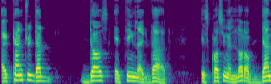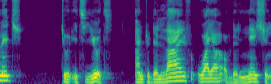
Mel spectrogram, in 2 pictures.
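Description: Over a very clean recording with a silent background, a man speaks at a very slow pace with long, frequent pauses. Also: medium pitch for a man, lively intonation. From Cameroon. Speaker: radio minister. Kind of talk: sermon. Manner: formal.

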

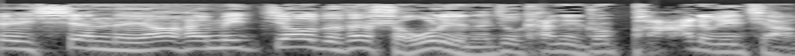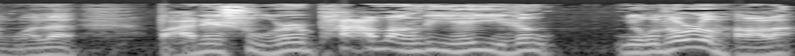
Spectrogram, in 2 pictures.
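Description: This man talks at a very fast pace in an animated tone, his intonation lively and his pitch high for a man. His voice has a bright, sharp tone. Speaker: storyteller podcaster. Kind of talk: storytelling monologue.

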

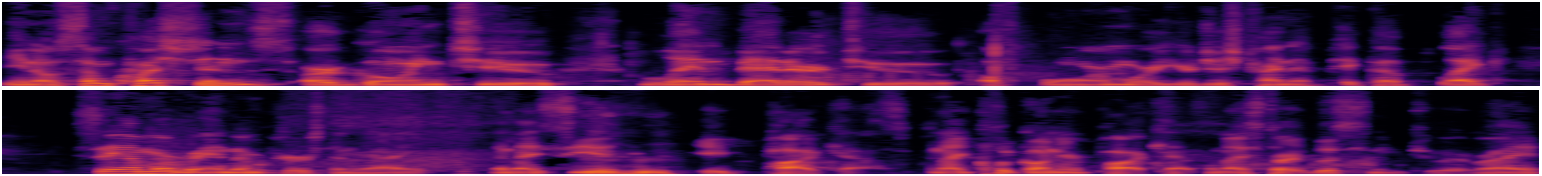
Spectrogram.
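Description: Using a normal speaking voice, a man talks at a moderate pace, his pitch varying in an ordinary way. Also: medium pitch for a man. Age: 40s. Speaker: podcast guest, basketball fan. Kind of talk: casual chat.

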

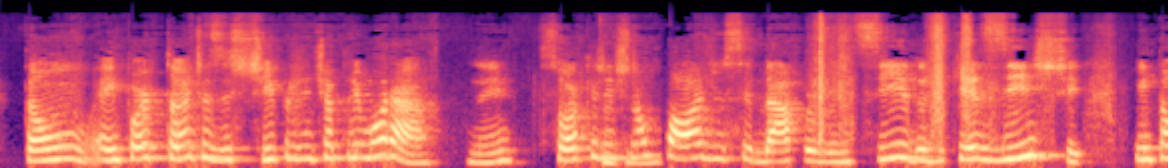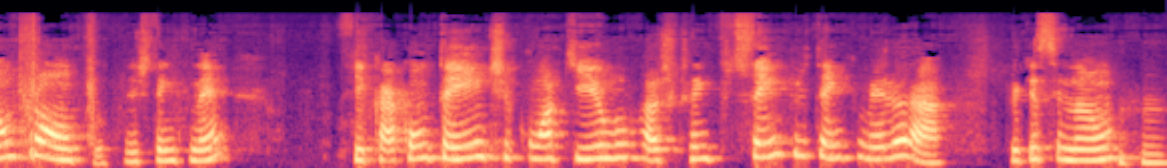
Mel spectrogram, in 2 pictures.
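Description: Speaking at a moderate pace, a woman with a high pitch shows ordinary pitch variation and big swings in loudness. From Brazil, Campo Grande, Mato Grosso do Sul. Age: 40s. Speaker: professor. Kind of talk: interview.

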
